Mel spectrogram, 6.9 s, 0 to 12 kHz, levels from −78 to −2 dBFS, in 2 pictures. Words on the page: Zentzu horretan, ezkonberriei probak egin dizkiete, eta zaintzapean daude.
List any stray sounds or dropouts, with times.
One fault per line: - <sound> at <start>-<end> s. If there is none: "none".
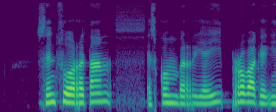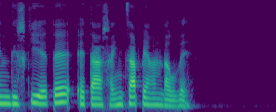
none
